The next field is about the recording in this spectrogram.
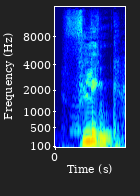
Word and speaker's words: Flink: Und es geht um Flink.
